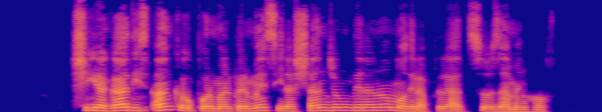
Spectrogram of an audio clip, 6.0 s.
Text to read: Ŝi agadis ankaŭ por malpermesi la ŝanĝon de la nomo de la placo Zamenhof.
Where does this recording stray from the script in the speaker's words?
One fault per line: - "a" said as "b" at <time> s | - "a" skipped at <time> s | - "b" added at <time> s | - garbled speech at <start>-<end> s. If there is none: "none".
none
